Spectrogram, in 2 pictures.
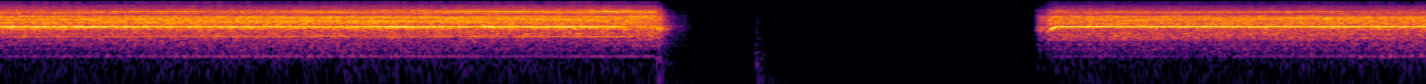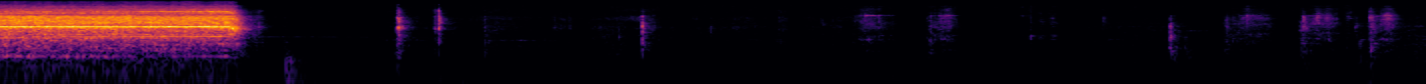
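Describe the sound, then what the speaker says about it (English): Power drill driving angle screws into wood for a chicken coop nest box divider, two loud sustained whirring bursts separated by a short pause, followed by faint scattered clicks and taps. "Now we're just going to come up a little bit and put some angle screws in here."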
